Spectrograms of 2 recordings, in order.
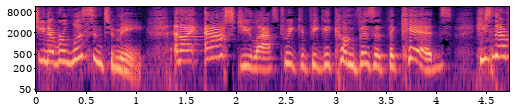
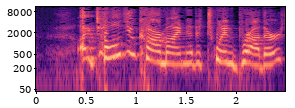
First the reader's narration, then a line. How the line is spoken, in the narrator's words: Shella said crossly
